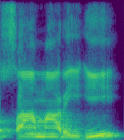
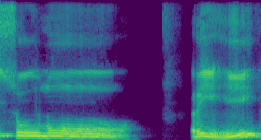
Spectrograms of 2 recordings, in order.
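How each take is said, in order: First: The first two vowels are a sounds. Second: The first two vowels are u sounds. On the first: "bifathis sa'i dengan dibaca fathah sa-nya, wal mimi dan mimnya" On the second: "wa bidomihuma dan juga domanya sa dan mim"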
